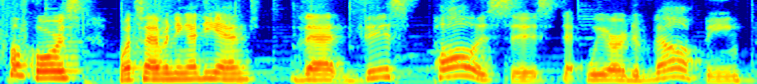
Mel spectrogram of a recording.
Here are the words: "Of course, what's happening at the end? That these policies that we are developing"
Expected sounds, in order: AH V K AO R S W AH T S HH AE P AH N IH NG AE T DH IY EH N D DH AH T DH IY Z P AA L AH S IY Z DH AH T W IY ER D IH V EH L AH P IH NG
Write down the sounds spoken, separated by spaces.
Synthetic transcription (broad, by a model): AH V K AO R S W AH T S HH AE P AH N IH NG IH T DH IY EH N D DH AH T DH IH S P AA L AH S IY S DH AH T W IY ER D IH V EH L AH P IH NG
